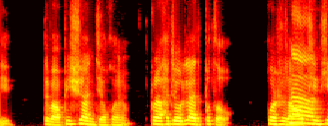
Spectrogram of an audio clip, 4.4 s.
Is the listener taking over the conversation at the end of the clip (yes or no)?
no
